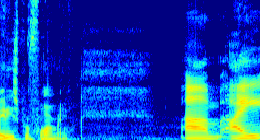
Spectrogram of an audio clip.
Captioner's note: heavy breathing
